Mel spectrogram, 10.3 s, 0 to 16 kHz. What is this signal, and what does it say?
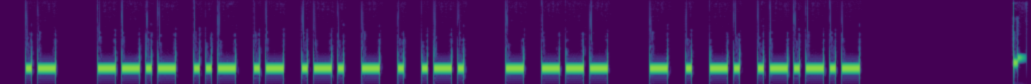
Morse code, heard as a keyed tone, about 20 wpm, 700 Hz. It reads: A QUARTER TO TEN.
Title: Sentences from Top 1300 Words 20wpm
